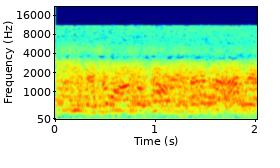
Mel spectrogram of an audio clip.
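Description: A crowd of voices shouting and chattering over one another during a scuffle, a continuous loud hubbub with no single voice standing out.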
